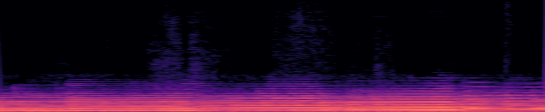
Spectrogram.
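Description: French horn playing a slow classical solo in long held notes, with grand piano accompaniment, swelling louder near the end.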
